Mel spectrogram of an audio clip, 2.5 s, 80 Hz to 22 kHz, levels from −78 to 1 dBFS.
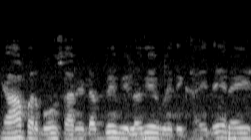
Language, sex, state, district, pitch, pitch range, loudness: Hindi, male, Haryana, Rohtak, 145 Hz, 135-150 Hz, -20 LUFS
